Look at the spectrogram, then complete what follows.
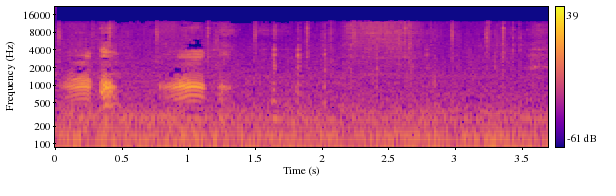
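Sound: geese honking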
